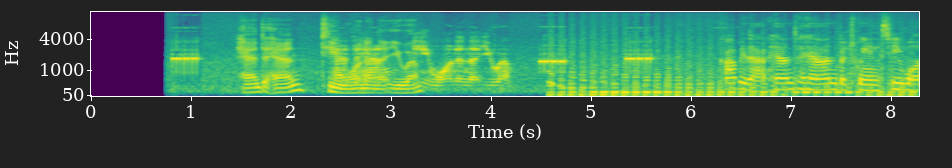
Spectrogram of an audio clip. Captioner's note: radio noise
